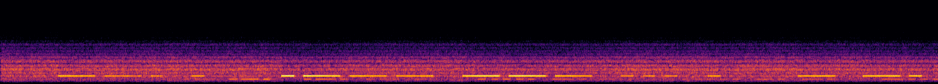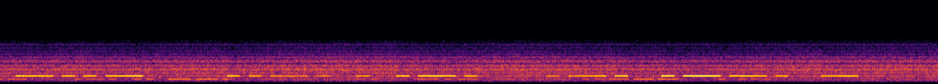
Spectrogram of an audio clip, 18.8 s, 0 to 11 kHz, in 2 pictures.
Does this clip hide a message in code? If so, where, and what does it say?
Yes: Morse code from 0.5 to 18.0 s, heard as two keyed tones, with heavy radio static. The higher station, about 11 wpm, 1090 Hz: GE JOSE TNX FER RPT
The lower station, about 19 wpm, 680 Hz: UR RST 5NN 5NN <BT> RIG HR KX2 ES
